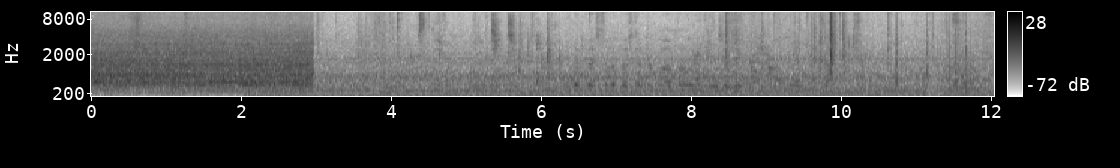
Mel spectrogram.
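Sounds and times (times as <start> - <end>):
low hum of train carriage: 3.2 - 10.6.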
